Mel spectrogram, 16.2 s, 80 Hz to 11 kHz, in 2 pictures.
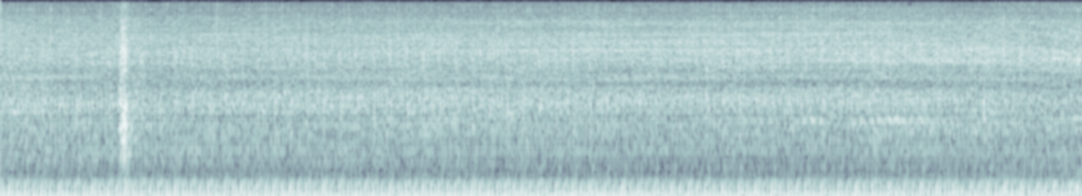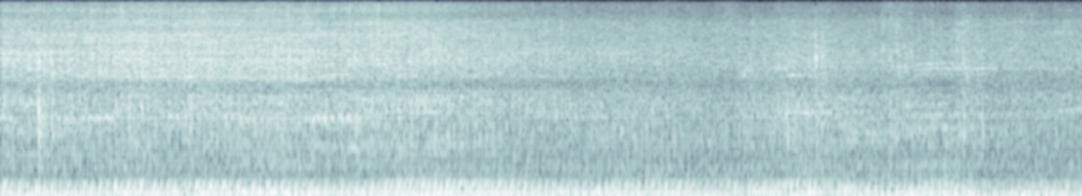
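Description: BMW R18's 1800 cc boxer twin running through a custom 2-into-2 full-system exhaust with spiral baffles: it idles steadily, then gets louder about halfway through as the bike pulls away.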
